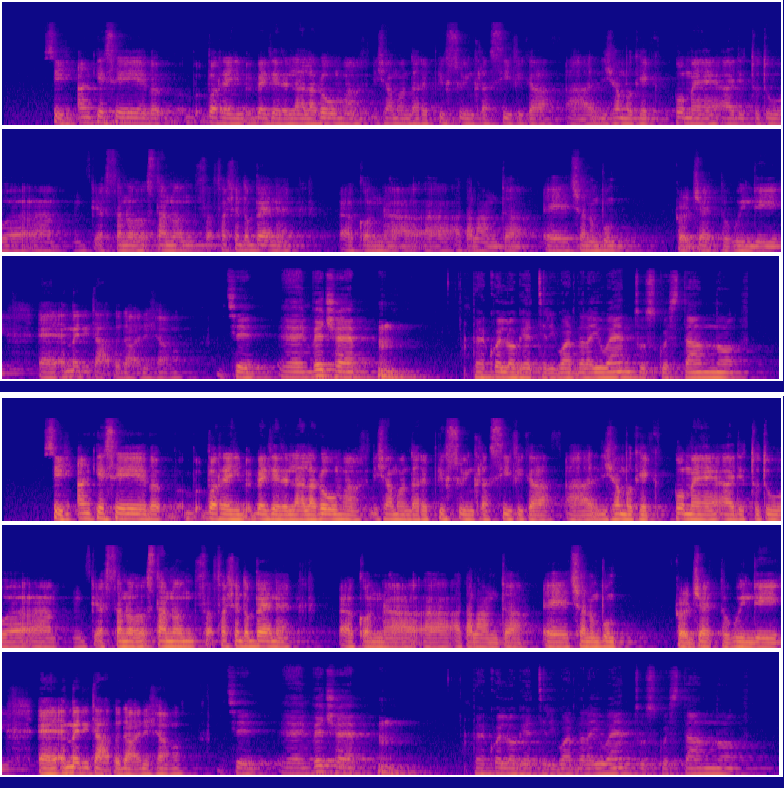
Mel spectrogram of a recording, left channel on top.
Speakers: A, on the right; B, on the left.
A: sì, anche se v- v- vorrei vedere la, la Roma, diciamo, andare più su in classifica, eh, diciamo che come hai detto tu, eh, eh, che stanno, stanno fa- facendo bene eh, con eh, eh, Atalanta e c'hanno un buon progetto, quindi è, è meritato, dai, diciamo.
B: Sì, e invece <clears throat> per quello che ti riguarda la Juventus, quest'anno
